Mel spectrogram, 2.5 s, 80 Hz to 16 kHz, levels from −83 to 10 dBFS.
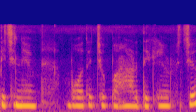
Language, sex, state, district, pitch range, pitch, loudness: Garhwali, female, Uttarakhand, Tehri Garhwal, 230-245 Hz, 235 Hz, -14 LUFS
